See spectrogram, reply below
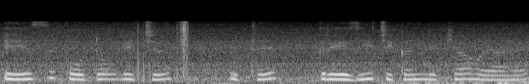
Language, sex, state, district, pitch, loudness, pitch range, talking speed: Punjabi, female, Punjab, Pathankot, 235 Hz, -15 LUFS, 230-245 Hz, 100 wpm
